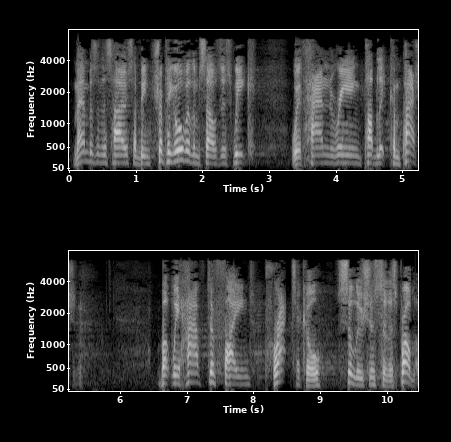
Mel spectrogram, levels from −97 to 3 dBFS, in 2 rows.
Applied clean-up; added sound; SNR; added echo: none; none; none; none.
